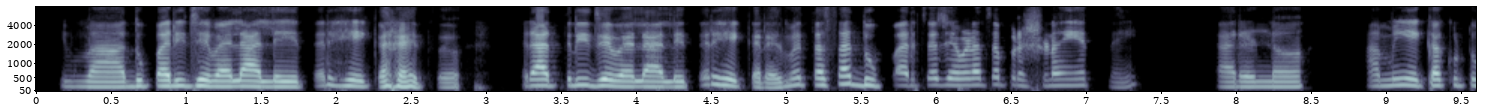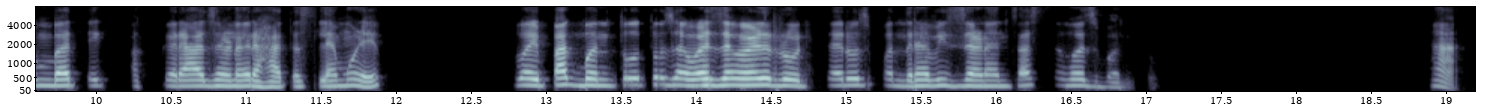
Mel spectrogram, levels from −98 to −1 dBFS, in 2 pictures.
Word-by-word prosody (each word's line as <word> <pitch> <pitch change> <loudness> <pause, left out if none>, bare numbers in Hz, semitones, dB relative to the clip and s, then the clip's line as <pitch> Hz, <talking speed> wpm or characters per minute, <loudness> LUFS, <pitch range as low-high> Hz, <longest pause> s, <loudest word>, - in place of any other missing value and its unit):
किंवा 180 -2 -2
दुपारी 200 +1 +3
जेवायला 195 -2 +4
आले, 180 -1 +3
तर - - -11
हे 205 -2 +2
करायचं, 180 -4 0 0.5
रात्री 220 +2 +2
जेवायला 190 -3 +4
आले, 180 0 0
तर 245 - -10
हे 230 -5 +2
करायचं. 160 -4 -6
म्हणजे 235 +1 -3
तसा 255 +4 +1
दुपारच्या 225 +1 -4
जेवणाचा 235 +1 -4
प्रश्न 215 -2 -8
येत 225 +1 -5
नाही, 165 +3 -23 0.6
कारण 175 0 -5
अ, 175 0 -3 0.5
आम्ही 220 +4 -4
एका 215 +1 +1
कुटुंबात 220 -1 +1
एक 210 0 -12 0.2
11 200 +1 -1
जण 200 -1 +2
राहत 185 -2 +1
असल्यामुळे, 195 0 -2 0.9
स्वयंपाक 230 +1 +3
बनतो 225 +1 +1
तो 250 - -3
जवळ-जवळ 230 0 +6
रोजच्या 215 +1 -2
रोज 230 0 -2
15-20 210 0 -2
जणांचा 200 0 -1
सहज 220 -3 -8
बनतो. 165 -2 -19 1.9
हां, - - -5
210 Hz, 130 wpm, -28 LUFS, 185-225 Hz, 1.9 s, जवळ-जवळ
